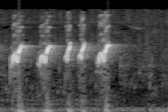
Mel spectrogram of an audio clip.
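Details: Kutilang emas sutra masteran song, used to train other birds: five quick, bright, rising chirped notes in just under a second, loud and clean, then quiet.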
